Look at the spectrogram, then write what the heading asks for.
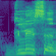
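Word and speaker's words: glisten: है चमकना है ना ग्लिसन देखो यहां भी टी साइलेंट है ग्लिसन का मतलब हो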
